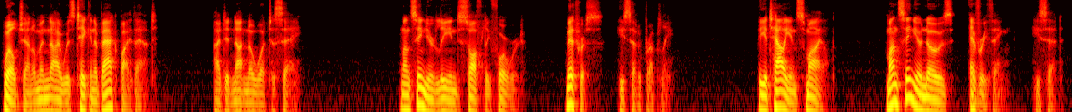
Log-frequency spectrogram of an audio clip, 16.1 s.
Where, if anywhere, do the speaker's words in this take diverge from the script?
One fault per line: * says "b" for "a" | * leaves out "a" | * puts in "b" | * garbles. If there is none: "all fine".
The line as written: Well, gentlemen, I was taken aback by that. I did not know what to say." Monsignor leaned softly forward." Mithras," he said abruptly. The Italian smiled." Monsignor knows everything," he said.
all fine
